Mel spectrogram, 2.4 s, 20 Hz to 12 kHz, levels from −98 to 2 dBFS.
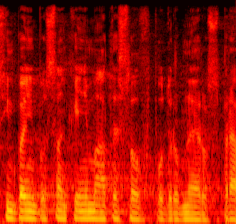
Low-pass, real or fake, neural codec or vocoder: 10.8 kHz; real; none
